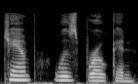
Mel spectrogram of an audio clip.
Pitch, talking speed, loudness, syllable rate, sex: 180 Hz, 130 wpm, -18 LUFS, 3.5 syllables/s, female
